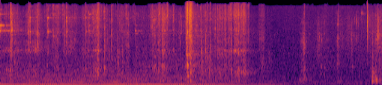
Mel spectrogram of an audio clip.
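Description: Irregular metallic clinks and knocks, like chains and shackles rattling, with one sharper knock a little after three seconds. A low steady hum runs beneath them and stops about three-quarters of the way through.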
